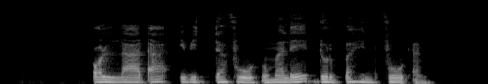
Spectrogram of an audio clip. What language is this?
Oromo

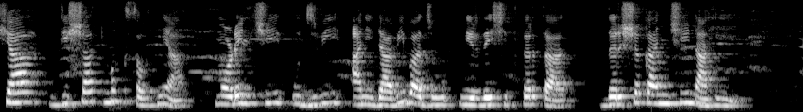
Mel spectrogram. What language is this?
Marathi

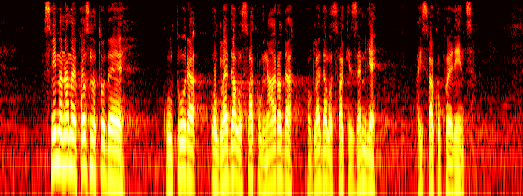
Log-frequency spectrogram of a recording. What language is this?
Serbian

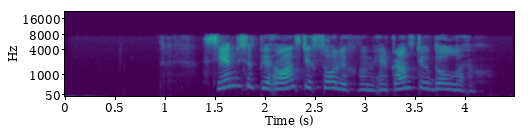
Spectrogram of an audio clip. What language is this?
Russian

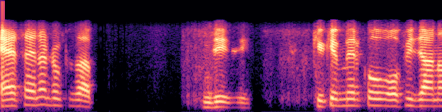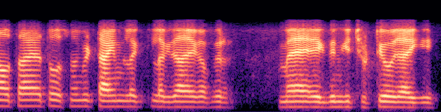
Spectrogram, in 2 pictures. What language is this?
Urdu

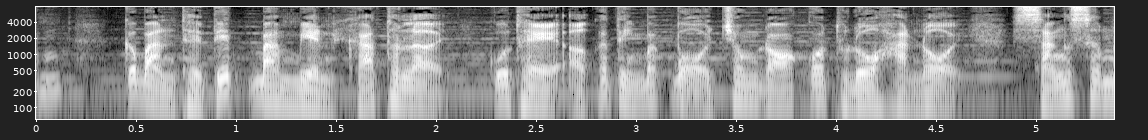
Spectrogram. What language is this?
Vietnamese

